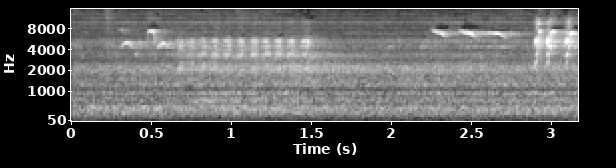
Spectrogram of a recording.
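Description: Birds sing in a virtual world game environment, with repeated high chirps and short trilling phrases over a steady ambient hiss, fairly loud and close.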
